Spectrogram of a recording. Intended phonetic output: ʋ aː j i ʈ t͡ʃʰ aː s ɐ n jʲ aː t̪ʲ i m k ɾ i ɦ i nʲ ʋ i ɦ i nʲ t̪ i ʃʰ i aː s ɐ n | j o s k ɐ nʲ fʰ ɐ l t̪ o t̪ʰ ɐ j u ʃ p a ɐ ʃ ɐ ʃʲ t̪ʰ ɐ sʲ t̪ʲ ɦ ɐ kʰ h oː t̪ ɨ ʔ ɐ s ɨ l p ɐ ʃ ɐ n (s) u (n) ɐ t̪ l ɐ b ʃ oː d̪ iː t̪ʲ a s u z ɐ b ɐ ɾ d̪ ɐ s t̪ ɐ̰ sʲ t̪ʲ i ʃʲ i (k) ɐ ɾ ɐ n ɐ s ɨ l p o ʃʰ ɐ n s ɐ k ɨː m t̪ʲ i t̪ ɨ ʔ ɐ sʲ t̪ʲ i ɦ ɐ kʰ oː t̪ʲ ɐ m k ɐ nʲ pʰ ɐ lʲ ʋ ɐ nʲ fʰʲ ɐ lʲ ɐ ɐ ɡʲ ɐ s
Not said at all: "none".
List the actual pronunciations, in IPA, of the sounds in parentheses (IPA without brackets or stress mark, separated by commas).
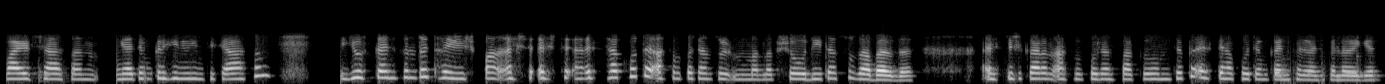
s, m, k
